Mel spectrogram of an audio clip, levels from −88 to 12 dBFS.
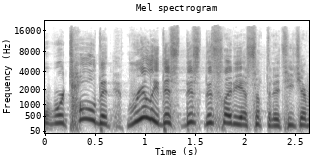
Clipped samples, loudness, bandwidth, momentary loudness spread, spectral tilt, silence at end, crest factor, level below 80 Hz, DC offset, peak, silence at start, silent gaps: under 0.1%; -15 LUFS; 19 kHz; 7 LU; -4.5 dB/octave; 0 s; 14 dB; -54 dBFS; under 0.1%; -2 dBFS; 0 s; none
